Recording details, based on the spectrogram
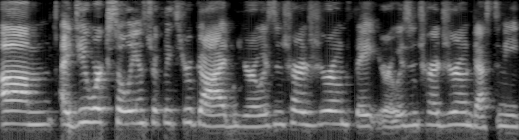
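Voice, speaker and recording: Bright and sharp in tone, the voice races at a very fast pace with hardly any pauses and fairly even intonation in a very clean recording with a silent background. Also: woman, fairly high pitch for a woman. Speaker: psychic medium. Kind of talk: psychic reading.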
